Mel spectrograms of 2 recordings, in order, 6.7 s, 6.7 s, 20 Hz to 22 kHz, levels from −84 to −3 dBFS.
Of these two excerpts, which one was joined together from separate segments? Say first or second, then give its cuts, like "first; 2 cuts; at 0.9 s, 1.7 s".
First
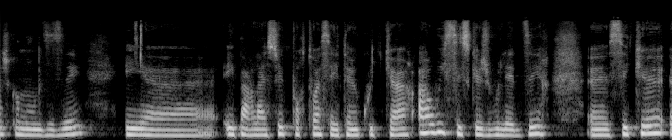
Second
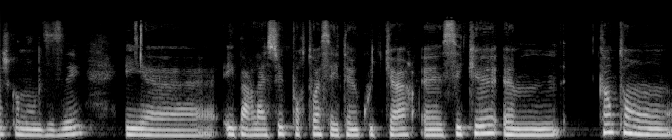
second; 1 cut; at 4.2 s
